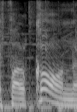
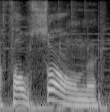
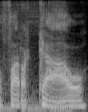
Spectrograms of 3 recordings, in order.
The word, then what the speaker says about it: Falcao: La pronuncia esatta sarebbe Falcon o addirittura Fausson, ma per i romanisti diventa subito Farcao.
